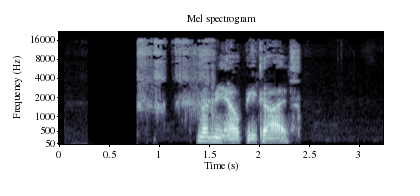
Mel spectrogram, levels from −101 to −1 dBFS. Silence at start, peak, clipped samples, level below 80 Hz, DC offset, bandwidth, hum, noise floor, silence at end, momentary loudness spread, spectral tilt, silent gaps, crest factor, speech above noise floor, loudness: 0.8 s; -2 dBFS; under 0.1%; -64 dBFS; under 0.1%; 17 kHz; none; -73 dBFS; 0.8 s; 13 LU; -3.5 dB/octave; none; 20 dB; 54 dB; -20 LUFS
